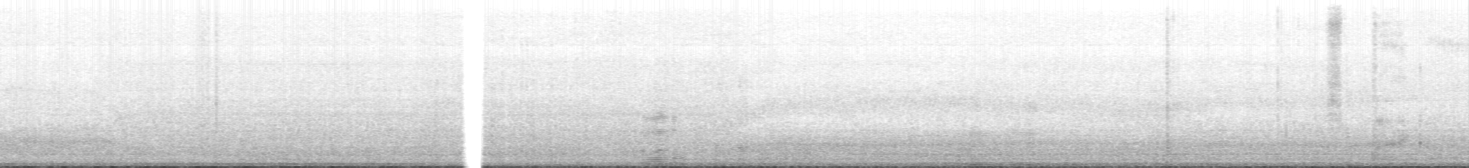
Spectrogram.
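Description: A vehicle engine rumbles low and steady from inside the cab.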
